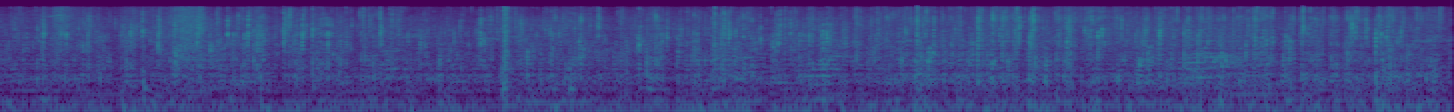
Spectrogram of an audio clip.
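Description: Taro, shrimp and greens stewing in coconut milk in a pan, simmering with a steady bubbling full of fine crackles.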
